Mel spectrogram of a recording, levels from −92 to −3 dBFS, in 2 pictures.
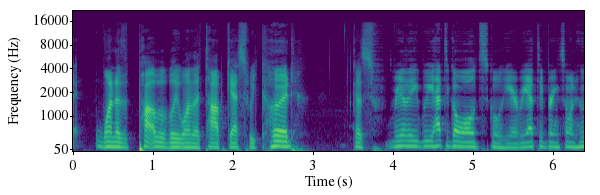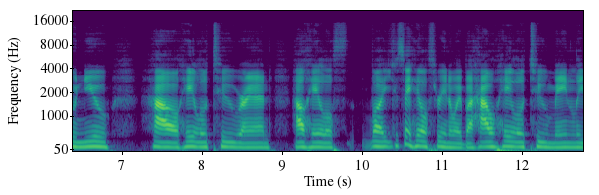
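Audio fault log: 3.74 s to the end of the clip: channel delay (comb filtering). From this point one channel arrives roughly 1.5 ms behind the other, and the pair is folded down to mono. Content shared by both channels then partly cancels at a row of evenly spaced frequencies, beginning somewhere around 400 Hz. Those fixed notches hollow out the spectrum, leaving the audio sounding thin and phasey.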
